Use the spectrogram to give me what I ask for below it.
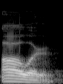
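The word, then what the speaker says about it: hour: एन एम A English अब एन आवर यहां पर इसकी आवाज एच यहां पर साइलेंट है मगर इसकी साउंड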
